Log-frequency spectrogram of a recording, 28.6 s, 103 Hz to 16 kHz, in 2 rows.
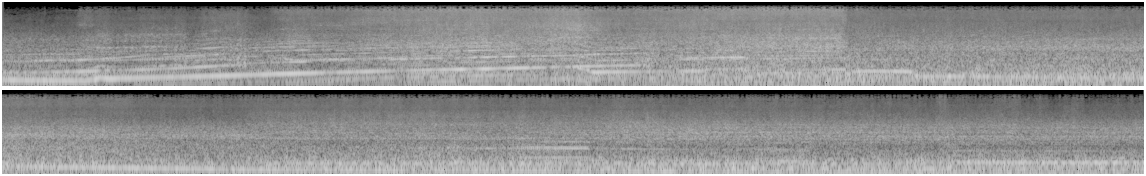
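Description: Single-turbo Toyota Supra 2JZ inline-six heard from inside the cabin, pulling hard under full boost with the revs climbing through the gears. About ten seconds in the throttle is lifted suddenly, and the engine settles into a steady drone with the revs slowly falling.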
